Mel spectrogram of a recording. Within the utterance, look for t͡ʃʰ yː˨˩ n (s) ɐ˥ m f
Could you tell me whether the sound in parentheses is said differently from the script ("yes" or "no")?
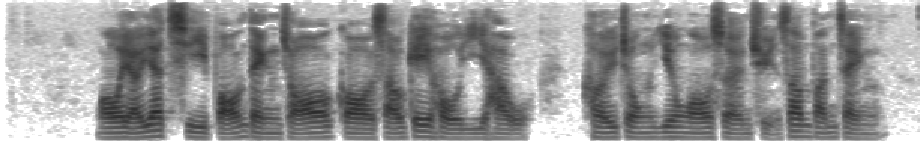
no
